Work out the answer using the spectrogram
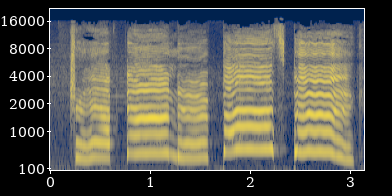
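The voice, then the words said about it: Sung in falsetto. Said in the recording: “I've been working on my falsetto.”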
